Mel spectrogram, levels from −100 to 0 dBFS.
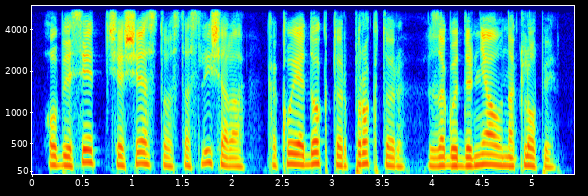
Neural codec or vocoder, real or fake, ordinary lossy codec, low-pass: none; real; none; 5.4 kHz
